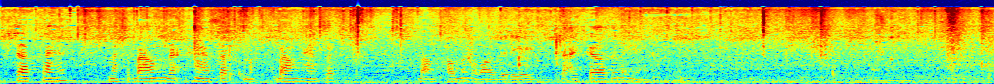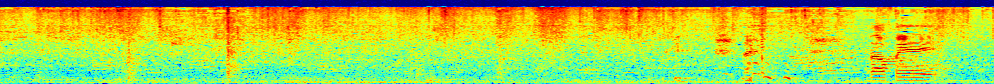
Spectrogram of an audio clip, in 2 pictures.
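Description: Plastic packets rustle and crinkle as they are handled.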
